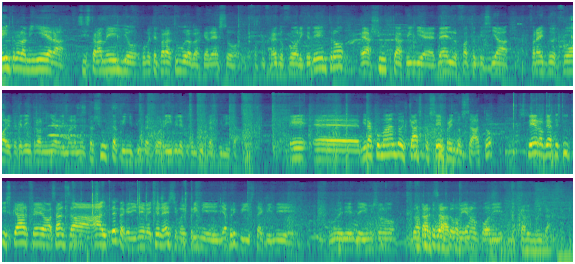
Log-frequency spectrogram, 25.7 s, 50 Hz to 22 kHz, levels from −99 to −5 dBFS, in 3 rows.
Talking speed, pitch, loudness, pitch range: 185 wpm, 150 Hz, -20 LUFS, 130-185 Hz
